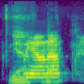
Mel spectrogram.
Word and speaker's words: Lyanna: Lyanna Lyanna um and he was saying like how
